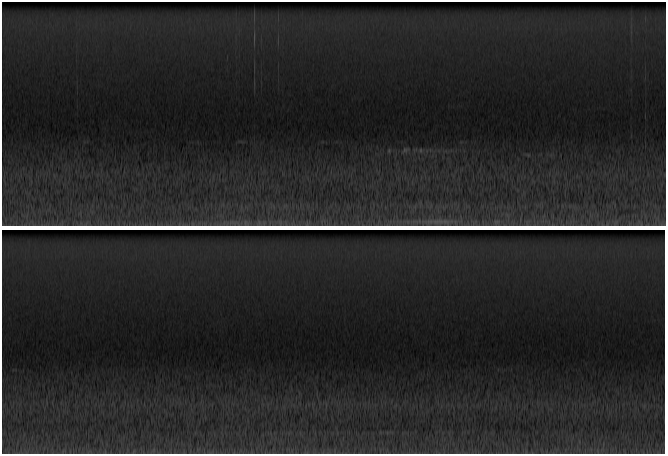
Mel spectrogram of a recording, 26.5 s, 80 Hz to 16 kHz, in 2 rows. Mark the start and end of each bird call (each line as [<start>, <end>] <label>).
[7.50, 9.50] Canada Goose (Branta canadensis)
